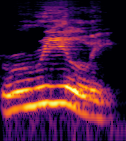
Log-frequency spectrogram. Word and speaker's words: really: Olha como é que é feito o som, a pronúncia dessa palavra. Você pega o R, né? E você vai ter que dobrar a sua língua e quase que encostá-la no céu da boca, ó.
